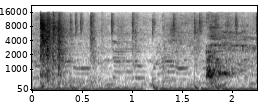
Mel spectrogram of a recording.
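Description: Background music with a steady beat and a constant bass line.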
